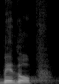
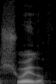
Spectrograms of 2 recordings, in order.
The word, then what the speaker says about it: Svedov: Svedov, a ver, es solo con S, es Bedov. claro, Svedov. Ujú. Eso es la pronunciación en español, porque después en ruso se pronuncia Shvedov.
